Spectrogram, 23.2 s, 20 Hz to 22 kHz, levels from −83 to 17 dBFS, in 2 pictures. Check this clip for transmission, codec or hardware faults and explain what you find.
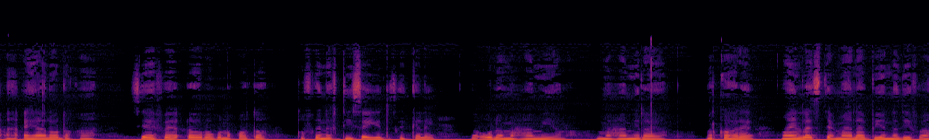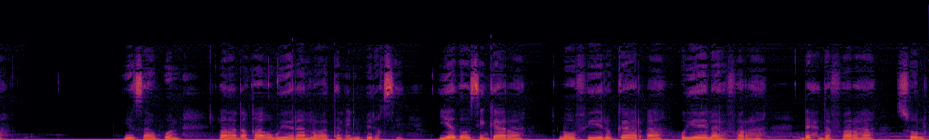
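There is one fault, a DC offset present for the whole of this speech clip. A constant shift moves the entire waveform away from zero, which eats into headroom and leaves steady energy at the very bottom of the spectrum. It isn't heard directly as a tone or noise.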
